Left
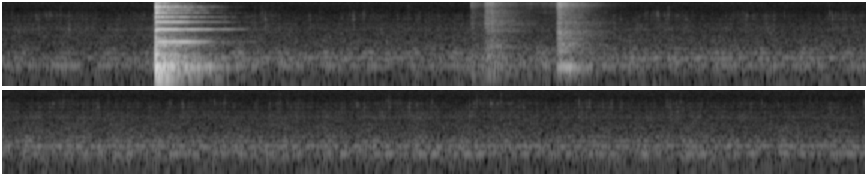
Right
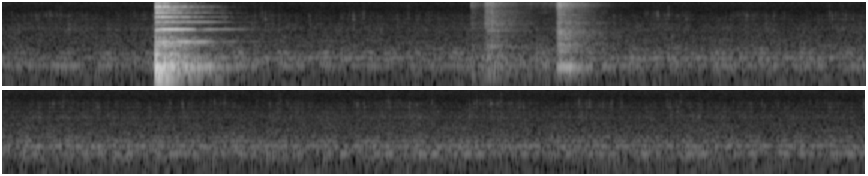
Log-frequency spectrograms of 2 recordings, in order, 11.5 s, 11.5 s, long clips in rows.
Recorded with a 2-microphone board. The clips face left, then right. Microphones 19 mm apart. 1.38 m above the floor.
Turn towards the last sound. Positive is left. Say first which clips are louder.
# left 1 dB
turn(degrees=5)  # may be behind; listen again after turning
